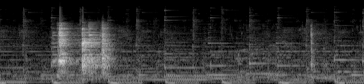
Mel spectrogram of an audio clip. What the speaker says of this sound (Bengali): একটু নেড়ে চেড়ে দিচ্ছি আলু সিদ্ধ হয়েছে কিনা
